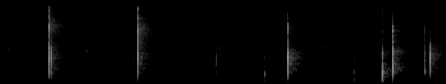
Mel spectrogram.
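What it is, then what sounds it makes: Silicone pop-it fidget toy. Fingertips push the bubbles through a rainbow heart-shaped silicone pop-it fidget toy. Six sharp, bright snapping pops stand out, each with a very short tail, and softer clicks fall between them.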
